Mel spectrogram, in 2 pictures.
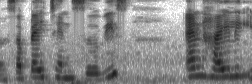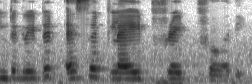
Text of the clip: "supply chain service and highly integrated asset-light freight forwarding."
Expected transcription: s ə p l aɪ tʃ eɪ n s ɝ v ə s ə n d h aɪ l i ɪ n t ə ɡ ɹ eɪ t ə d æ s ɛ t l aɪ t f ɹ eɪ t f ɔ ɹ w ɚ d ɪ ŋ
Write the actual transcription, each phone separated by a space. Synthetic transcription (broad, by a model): s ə p l aɪ tʃ eɪ n s ɝ v ə s ə n d h aɪ l i ɪ n t ə ɡ ɹ eɪ t ə d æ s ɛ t l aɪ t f ɹ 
